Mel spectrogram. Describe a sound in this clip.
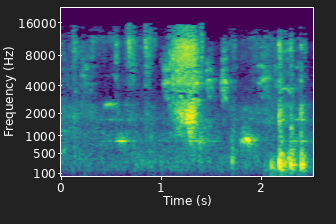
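A cloth rubs against engine parts.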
